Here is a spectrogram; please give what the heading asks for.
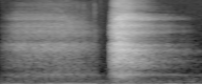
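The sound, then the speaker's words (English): A deep human breath, a quiet drawn-out intake followed by a sudden, louder sighing release that gradually fades, heard alone. “Take a deep breath.”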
